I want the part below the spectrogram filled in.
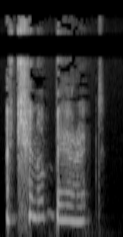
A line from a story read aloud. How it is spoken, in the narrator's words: suddenly sobbed, began to weep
